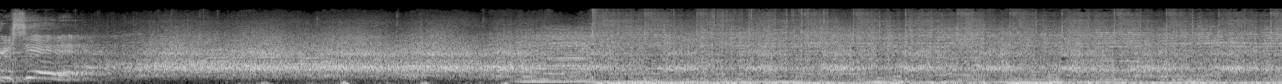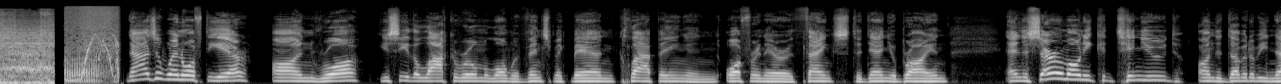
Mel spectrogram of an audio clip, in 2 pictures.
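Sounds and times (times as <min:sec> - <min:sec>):
arena crowd chanting yes: 0:00.0 - 0:13.4
speech: 0:00.1 - 0:01.1, 0:14.1 - 0:25.6.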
